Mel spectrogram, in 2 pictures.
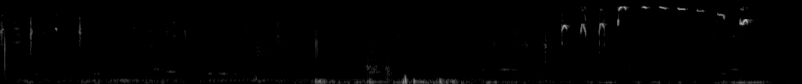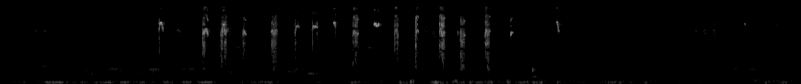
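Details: A young shrew being returned to its mother gives two runs of sharp, high-pitched squeaks, about three to four per second, each note tiny and piercing, in quick bursts of clicky pulses, with soft low handling thumps between bursts.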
